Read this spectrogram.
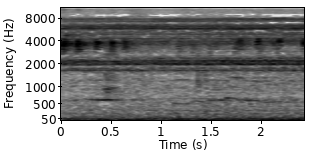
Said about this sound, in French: Mon ami, on est dans une jungle. C'est tropical, non? Une jungle. Ça, c'est des bruits de jungle.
